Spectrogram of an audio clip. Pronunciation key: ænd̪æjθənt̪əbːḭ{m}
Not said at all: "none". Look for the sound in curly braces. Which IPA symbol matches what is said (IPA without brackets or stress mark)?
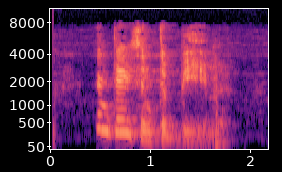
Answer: m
